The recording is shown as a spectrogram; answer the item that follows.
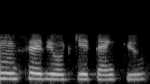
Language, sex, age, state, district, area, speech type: Tamil, female, 18-30, Tamil Nadu, Thanjavur, urban, conversation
